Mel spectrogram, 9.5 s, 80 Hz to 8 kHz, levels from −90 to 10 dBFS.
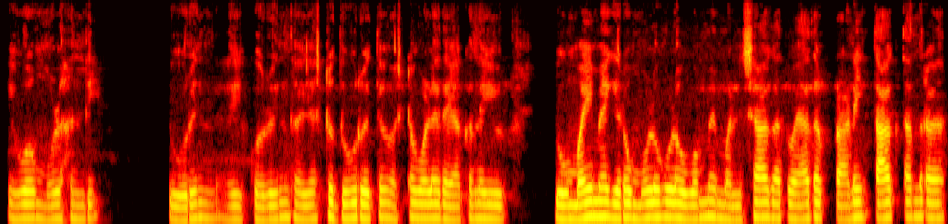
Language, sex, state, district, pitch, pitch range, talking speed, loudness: Kannada, male, Karnataka, Dharwad, 140 Hz, 135-145 Hz, 140 wpm, -20 LUFS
